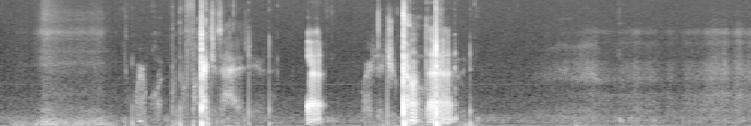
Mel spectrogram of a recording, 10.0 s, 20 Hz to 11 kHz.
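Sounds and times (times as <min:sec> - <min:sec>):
faint whispering voice: 0:01.7 - 0:06.2.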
